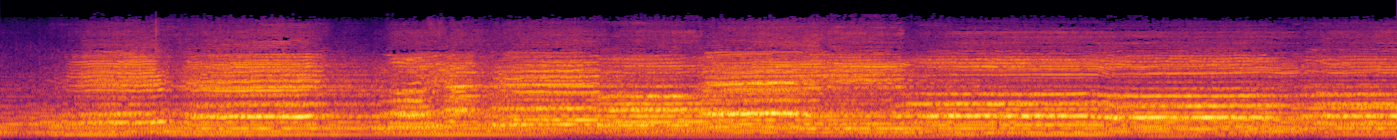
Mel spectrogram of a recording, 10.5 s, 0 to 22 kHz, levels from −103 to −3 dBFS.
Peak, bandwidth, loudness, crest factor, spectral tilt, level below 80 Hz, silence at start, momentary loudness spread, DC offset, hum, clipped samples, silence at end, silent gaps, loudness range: -2 dBFS; 12.5 kHz; -17 LUFS; 14 dB; -4 dB/octave; -66 dBFS; 0 s; 7 LU; under 0.1%; none; under 0.1%; 0 s; none; 2 LU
